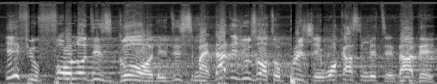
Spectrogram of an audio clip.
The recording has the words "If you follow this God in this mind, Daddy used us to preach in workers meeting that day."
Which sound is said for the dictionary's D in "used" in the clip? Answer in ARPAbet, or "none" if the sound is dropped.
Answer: none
